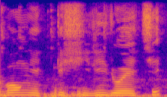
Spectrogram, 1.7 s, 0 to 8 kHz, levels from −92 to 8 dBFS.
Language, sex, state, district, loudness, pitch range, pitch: Bengali, male, West Bengal, Alipurduar, -15 LUFS, 170-190 Hz, 180 Hz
